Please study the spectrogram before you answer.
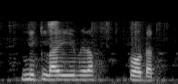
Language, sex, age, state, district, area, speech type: Urdu, female, 45-60, Delhi, Central Delhi, urban, spontaneous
